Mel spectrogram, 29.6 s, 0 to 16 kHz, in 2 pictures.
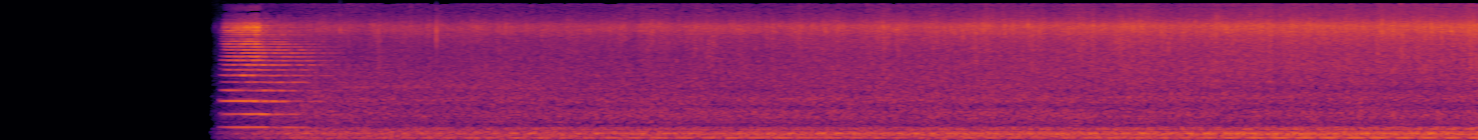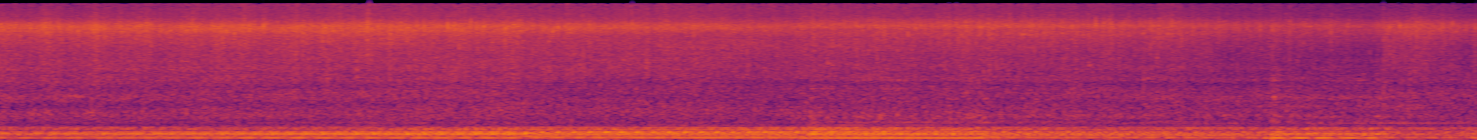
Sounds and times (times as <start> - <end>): Ship: 2.2 - 29.5.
